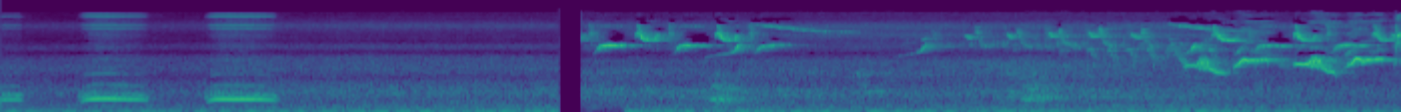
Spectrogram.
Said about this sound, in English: The doves never stopped cooing.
